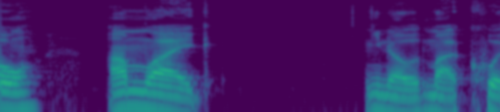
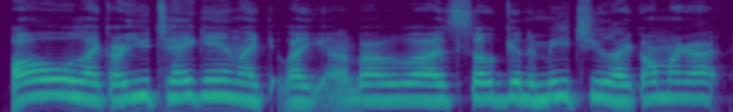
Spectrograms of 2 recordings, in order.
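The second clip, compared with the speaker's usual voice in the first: put-on much higher, gushing teen-girl voice; mock gushing girl; 9 semitones higher than usual. Little sister gushes at the visitor, high mock girly voice. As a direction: ham up an excited little girl. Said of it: "Her sister come out like".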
